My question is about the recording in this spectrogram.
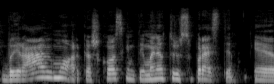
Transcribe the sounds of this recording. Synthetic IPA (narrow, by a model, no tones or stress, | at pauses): ʋɐɪɾɑːʋʲɪmoːɐrkɐʃkoːsɐkʲimt̪ɐɪmɐnʲɛt̪ʊɾʲɪsʊpɾɐsʲt̪ʲɪɪ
